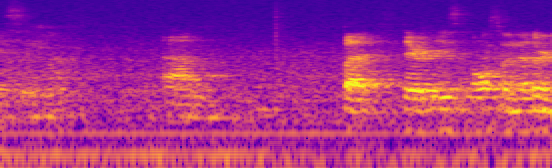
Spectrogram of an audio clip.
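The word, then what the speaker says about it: SNWA: It's pronounced, you can pronounce it Sinwa, S-N-W-A, Sinwa. But there is also another name for them. That is the headquarters of the Confederated Tribes of the Goshute Reservation. So Sinwa is in charge of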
